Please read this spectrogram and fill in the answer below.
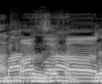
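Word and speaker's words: Mazatlán: Mazatlan. – Mazatlan.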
